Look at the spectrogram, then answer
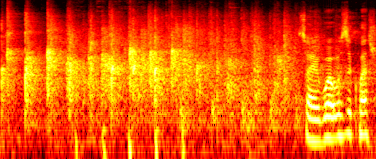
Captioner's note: audience applauding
